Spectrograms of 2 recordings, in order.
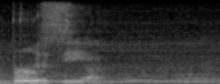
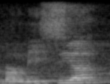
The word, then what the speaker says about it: Burmecia: from now we're in Borussia which I guess is how you pronounce it and it's not burmecia fit a little Al's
